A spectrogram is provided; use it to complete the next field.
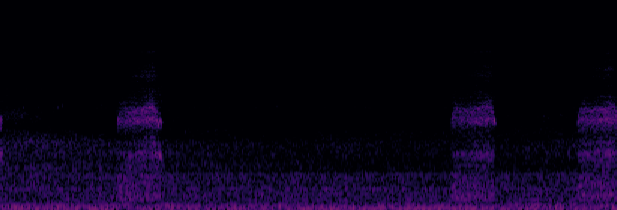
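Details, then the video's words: Mated barn owls vocalizing quietly while mutually preening in a University of Florida nest box in breeding season. Three short, breathy, rasping bursts, one near the start and two close together near the end, separated by a low background rumble. "Barn Owl Pair Chats and Preens Inside the Nest"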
